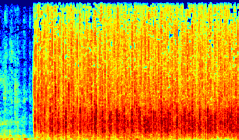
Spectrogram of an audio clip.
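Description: Applause at an awards ceremony for football prizes. After a brief quiet moment, dense, steady clapping from many hands bursts in and holds at an even, loud level to the end.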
